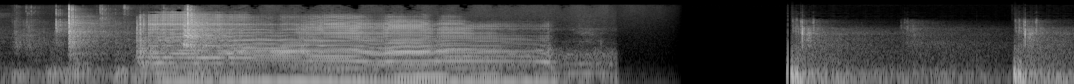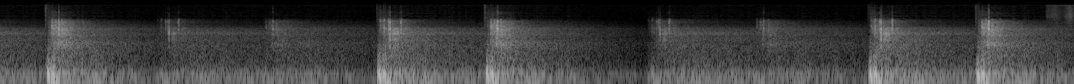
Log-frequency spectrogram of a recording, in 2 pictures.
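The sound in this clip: A heavy castle gate is opened with a long series of deep, evenly spaced thuds and booming knocks, each one loud and decaying quickly. A sustained tonal passage comes before them.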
